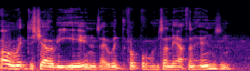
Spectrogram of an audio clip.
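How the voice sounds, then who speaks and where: With an Australian accent, a man talks very fast at a fairly high pitch. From Sydney, Australia. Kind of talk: oral history interview answer. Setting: home video recording, degraded tape.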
